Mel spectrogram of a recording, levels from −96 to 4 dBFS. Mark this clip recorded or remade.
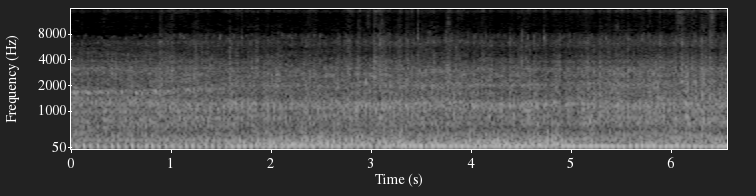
recorded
